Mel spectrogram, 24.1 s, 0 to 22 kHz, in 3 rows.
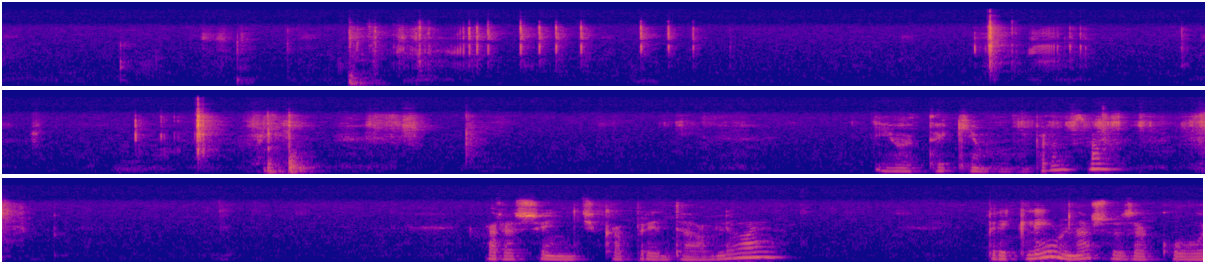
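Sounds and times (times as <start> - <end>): small clicks and rustling: 0.8 - 5.0, 6.4 - 11.3, 14.7 - 16.5.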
